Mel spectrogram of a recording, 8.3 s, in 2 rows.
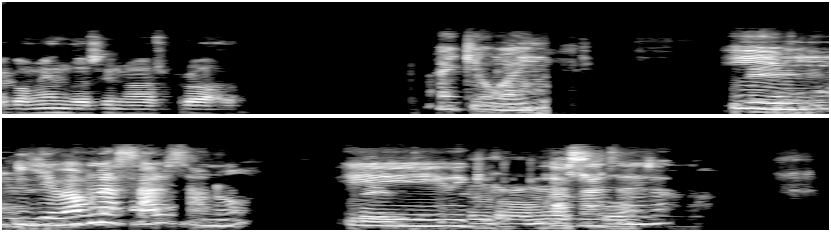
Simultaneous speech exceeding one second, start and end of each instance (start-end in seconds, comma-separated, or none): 5.9-7.3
